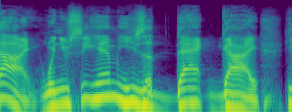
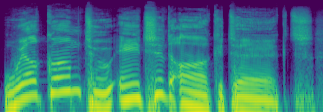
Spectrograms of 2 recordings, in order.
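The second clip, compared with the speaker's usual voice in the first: singsong YouTube lecturer; 4 semitones higher than usual. Retold or imitated. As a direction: stretch each word in a put-on presenter singsong. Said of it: "It goes like this. He'll be like".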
